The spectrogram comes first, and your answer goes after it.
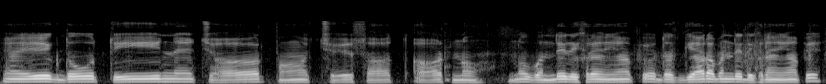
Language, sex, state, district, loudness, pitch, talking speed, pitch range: Hindi, male, Madhya Pradesh, Bhopal, -17 LUFS, 115 Hz, 175 wpm, 105-125 Hz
